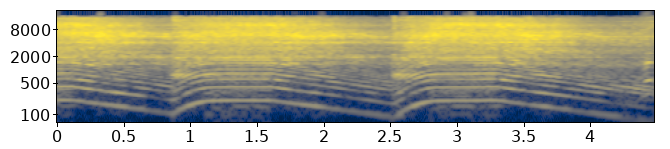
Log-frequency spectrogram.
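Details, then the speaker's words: Stihl 180 chainsaw with a replaced piston, hot, after adjustments to cure its hesitation: two full-throttle revs climb quickly to a steady high scream and drop back without stumbling or bogging. Normal full-throttle running. "увагу повний газ Отака от друзі ситуація"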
